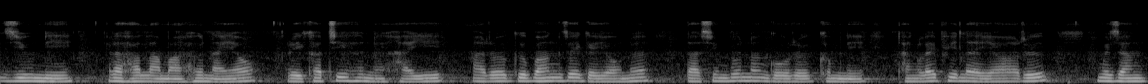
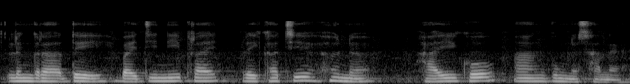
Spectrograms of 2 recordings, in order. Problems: low volume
